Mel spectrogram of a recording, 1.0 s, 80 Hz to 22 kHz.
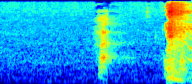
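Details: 2-month-old baby boy: small breathy intake then sharp, high-pitched explosive puff, a brief light infant sneeze.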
